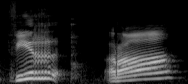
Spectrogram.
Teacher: Has a tarqiq sound, not tafkhim sound. Since it has a kasra before it.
